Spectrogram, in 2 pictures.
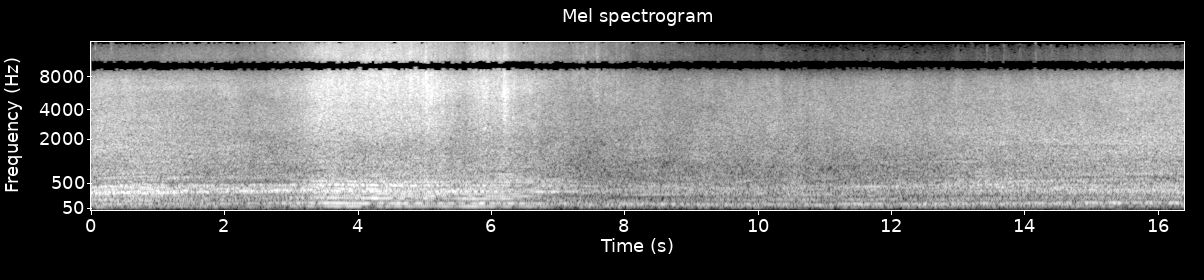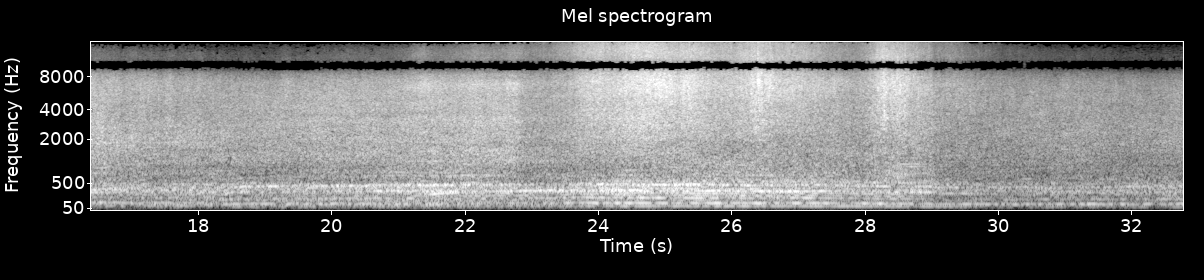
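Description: A pack of Thunder Bomber dirt-track stock cars running laps, their engines rising and falling in pitch as the cars go by. The sound swells twice, loudest about four seconds in and again around twenty-five seconds in, as the pack passes.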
